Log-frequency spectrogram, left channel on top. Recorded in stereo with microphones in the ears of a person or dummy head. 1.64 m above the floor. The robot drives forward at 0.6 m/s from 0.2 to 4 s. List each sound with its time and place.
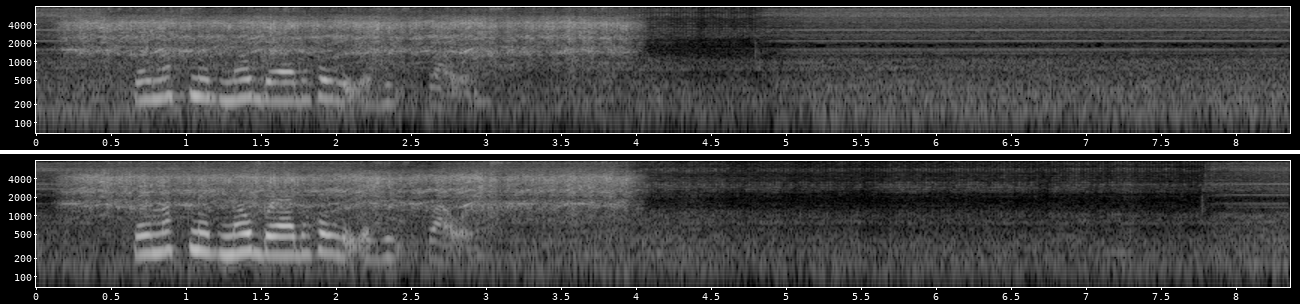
0.7 s a woman speaking: 45° right (ahead or behind), 0.7 m; by 3.1 s 25° right (ahead or behind), 1.2 m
